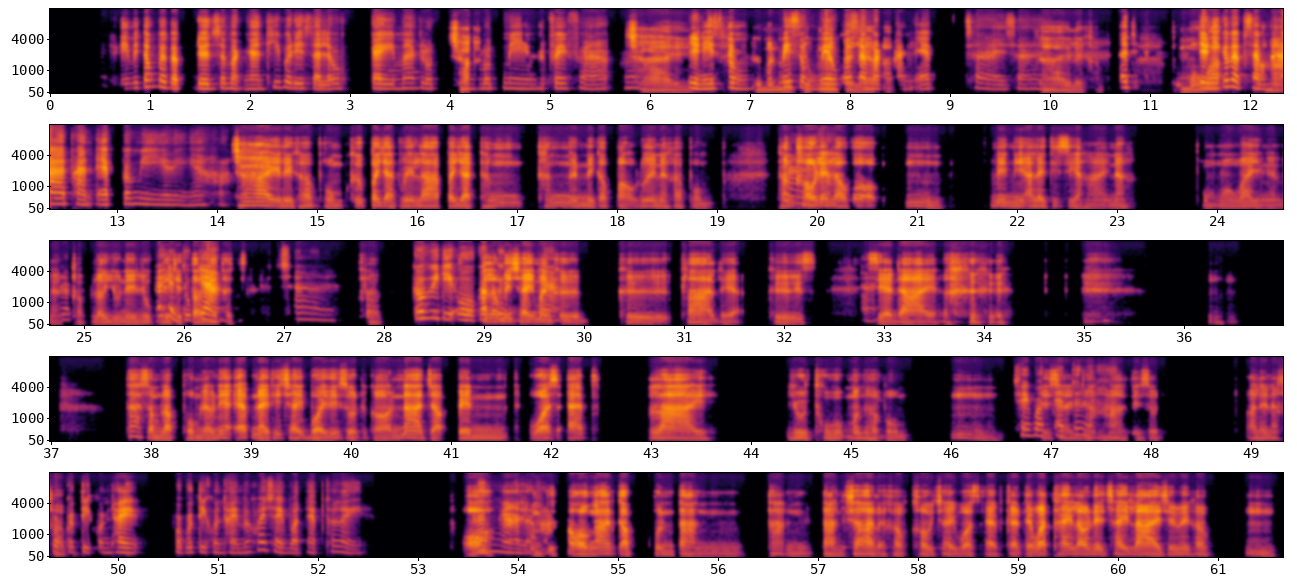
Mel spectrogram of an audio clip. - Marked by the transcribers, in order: tapping; other background noise; chuckle; other noise
- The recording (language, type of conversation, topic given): Thai, unstructured, คุณชอบใช้แอปพลิเคชันอะไรที่ทำให้ชีวิตสนุกขึ้น?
